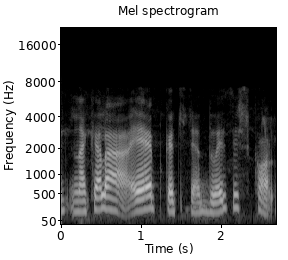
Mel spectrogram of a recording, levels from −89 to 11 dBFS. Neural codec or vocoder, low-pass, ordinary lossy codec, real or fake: vocoder, 22.05 kHz, 80 mel bands, WaveNeXt; 7.2 kHz; none; fake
